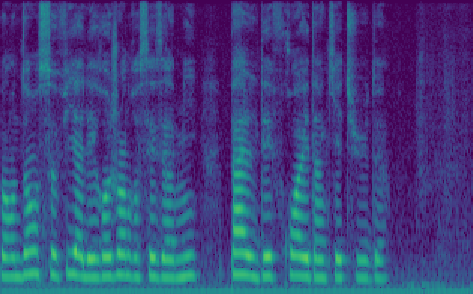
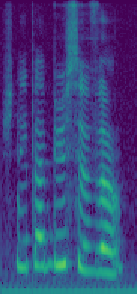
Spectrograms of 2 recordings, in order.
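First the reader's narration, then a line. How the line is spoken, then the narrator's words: Sobbing reply. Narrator (French): répondit Sophie en sanglotant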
